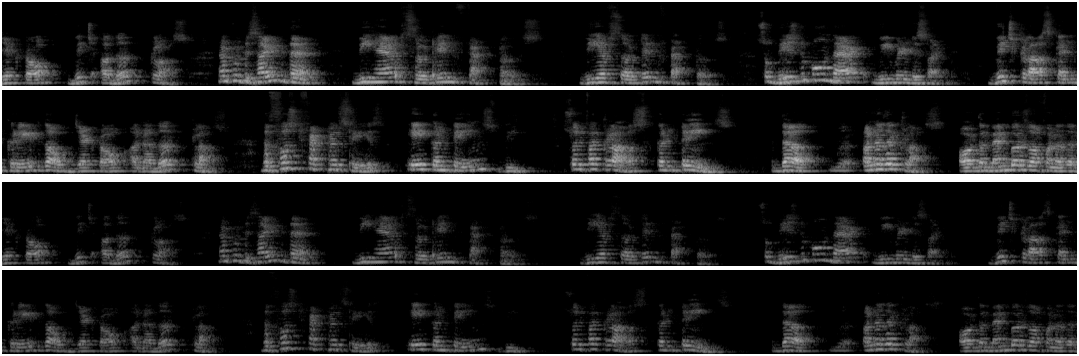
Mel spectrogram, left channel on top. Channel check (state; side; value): quieter; right; 10.4 dB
